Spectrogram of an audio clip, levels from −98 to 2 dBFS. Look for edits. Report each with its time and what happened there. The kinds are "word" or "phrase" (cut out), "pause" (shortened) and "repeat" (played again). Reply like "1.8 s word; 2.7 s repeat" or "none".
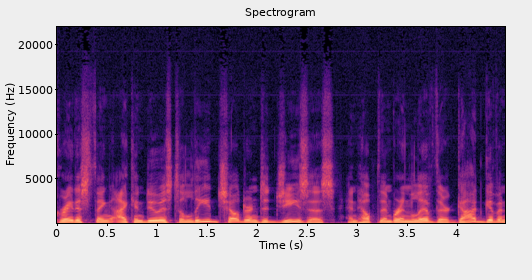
2.8 s pause; 3.4 s word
